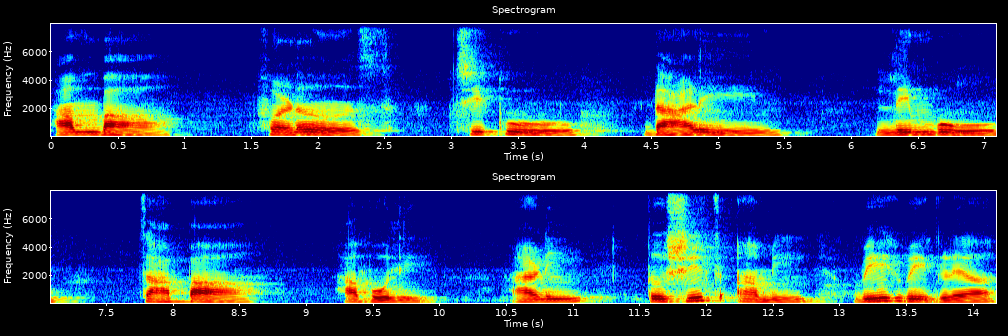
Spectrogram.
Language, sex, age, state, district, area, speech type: Goan Konkani, female, 18-30, Goa, Canacona, rural, spontaneous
